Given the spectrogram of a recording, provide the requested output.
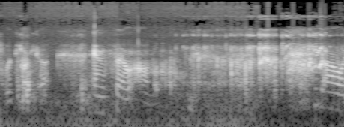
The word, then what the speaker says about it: Letecia: And then, anyway, so the other girl, her name is Letecia, spelled the same way, but, it's like, they say, like, Spanish, Letecia.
